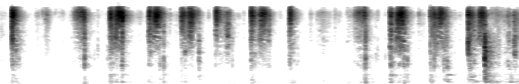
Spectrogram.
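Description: Oracle cards are shuffled by hand in a steady run of crisp, rapid riffling bursts, close and fairly quiet, with no voices.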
